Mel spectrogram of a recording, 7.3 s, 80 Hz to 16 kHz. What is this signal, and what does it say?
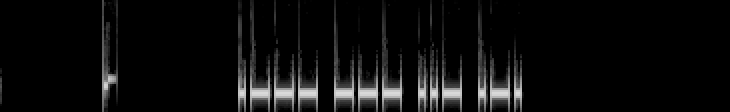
Morse code, heard as a keyed tone, about 20 wpm, 700 Hz. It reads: JOUR
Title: Build A Word - 4 Letters At A Time - 10-Letter Words - 20wpm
